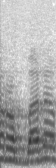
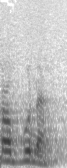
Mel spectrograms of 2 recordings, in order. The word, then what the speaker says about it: Rabbana: mujarad kalau dia Mufrad rabbuna tapi kenapa dibaca Rabbana karena di depannya ada ya tapi enggak dibaca ya-nya disembunyikan saking dekatnya kepada Allah subhanahu wa taala maka dibacanya langsung Rabbana rabbaana asalnya nahnu Tuhan kami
